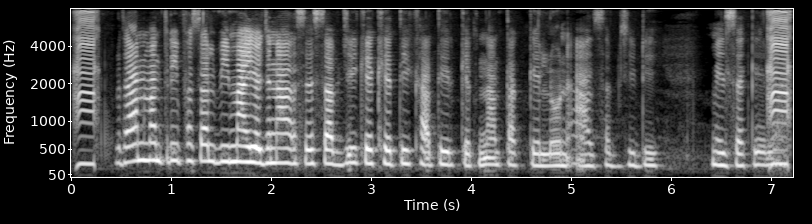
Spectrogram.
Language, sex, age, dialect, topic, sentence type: Bhojpuri, female, 25-30, Southern / Standard, agriculture, question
